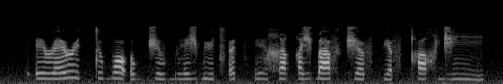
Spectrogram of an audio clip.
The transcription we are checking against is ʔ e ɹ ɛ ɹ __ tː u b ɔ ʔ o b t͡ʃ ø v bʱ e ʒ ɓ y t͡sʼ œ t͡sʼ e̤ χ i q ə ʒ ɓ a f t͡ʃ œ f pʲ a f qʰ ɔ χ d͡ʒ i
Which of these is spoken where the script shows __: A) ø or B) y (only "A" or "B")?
B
